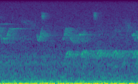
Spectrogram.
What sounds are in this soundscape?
Red-eyed Vireo, unknown mammal, American Crow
